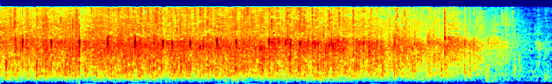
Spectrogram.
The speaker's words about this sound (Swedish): Så om inte det är värt en applåd så vet jag inte.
